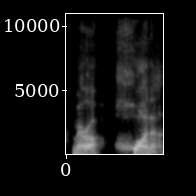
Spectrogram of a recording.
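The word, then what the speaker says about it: marihuana: for personal possession of mara juana now i say it like that because the texas statute misspells the word and they spell it with an h instead of a j but that also speaks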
